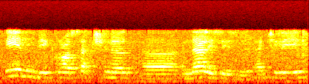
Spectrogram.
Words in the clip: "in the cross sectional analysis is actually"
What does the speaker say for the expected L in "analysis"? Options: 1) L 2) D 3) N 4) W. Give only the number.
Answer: 1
